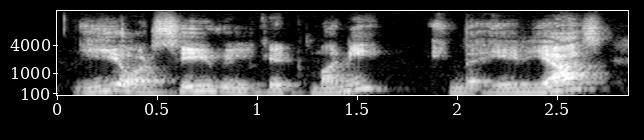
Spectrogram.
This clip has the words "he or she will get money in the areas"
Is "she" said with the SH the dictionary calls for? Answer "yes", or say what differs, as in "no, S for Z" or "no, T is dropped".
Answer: no, S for SH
